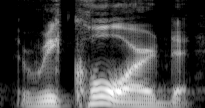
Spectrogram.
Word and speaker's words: record: و یک تلفظ دیگه داره. Record یعنی مستند یا چیزی که به صورت مستند وجود داشته باشه. پس تلفظ درستش در معنی ثبت و ضبط کردن میشه record.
